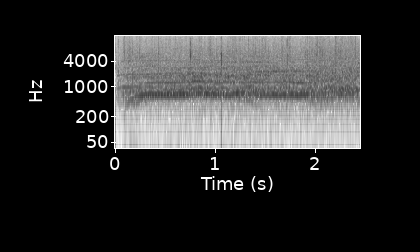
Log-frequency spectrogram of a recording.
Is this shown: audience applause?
yes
